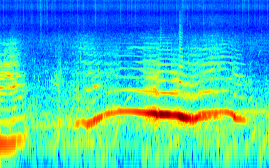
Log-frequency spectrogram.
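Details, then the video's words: Singing humpback whale male: a short low grunt followed by a long, slowly rising and falling wail that swells and fades, with faint harmonics above. "Whale song - full length humpback whale song"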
